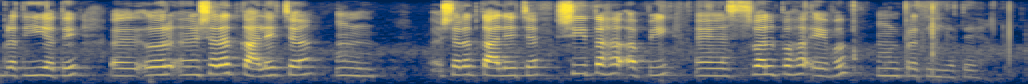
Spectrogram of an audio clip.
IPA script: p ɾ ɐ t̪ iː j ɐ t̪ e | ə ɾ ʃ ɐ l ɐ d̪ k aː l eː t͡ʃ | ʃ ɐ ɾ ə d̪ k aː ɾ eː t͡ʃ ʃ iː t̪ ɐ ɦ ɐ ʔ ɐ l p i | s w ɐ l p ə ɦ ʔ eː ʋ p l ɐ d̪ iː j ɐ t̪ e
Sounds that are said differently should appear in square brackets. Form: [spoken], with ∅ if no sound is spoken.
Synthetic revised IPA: p ɾ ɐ t̪ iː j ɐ t̪ e | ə ɾ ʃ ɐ [ɾ] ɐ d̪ k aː l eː t͡ʃ | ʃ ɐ ɾ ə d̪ k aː [l] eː t͡ʃ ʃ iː t̪ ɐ ɦ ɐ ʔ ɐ [∅] p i | s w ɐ l p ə ɦ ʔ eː ʋ p [ɾ] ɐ [t̪] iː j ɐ t̪ e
